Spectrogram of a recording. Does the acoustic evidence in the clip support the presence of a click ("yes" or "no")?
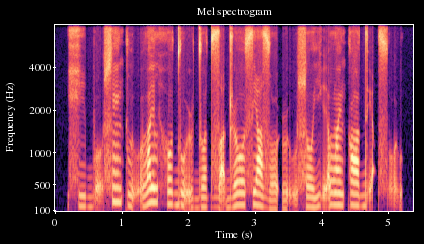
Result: no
